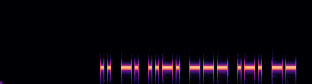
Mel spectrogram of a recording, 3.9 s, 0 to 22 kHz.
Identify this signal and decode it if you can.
Morse code, heard as a keyed tone, about 28 wpm, 700 Hz. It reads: INFORM
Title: Six Letter Words - 28wpm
